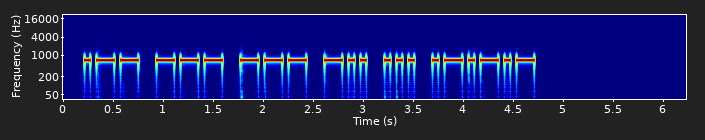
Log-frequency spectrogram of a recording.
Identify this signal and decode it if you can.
Morse code, heard as a keyed tone, about 20 wpm, 700 Hz. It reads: WOODS.
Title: Sentences from Top 1000 Words - Review Part 2 - 20wpm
